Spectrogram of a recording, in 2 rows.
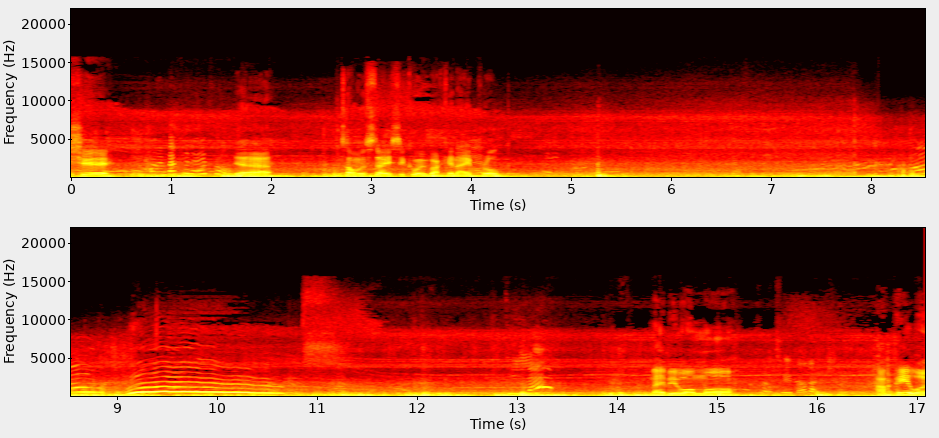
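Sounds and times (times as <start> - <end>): roller coaster rumbling on track: 0.0 - 17.0
rising cry: 5.6 - 14.3.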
